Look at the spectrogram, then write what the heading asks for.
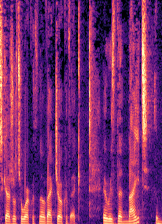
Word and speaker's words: Djokovic: Can you tell that story of, and excuse me if I get his name wrong, the tennis player, Jovovic? Novak Djokovic.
